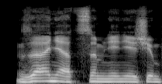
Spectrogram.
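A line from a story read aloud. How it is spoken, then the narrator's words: Grumbling. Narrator (Russian): проворчал Говоров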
